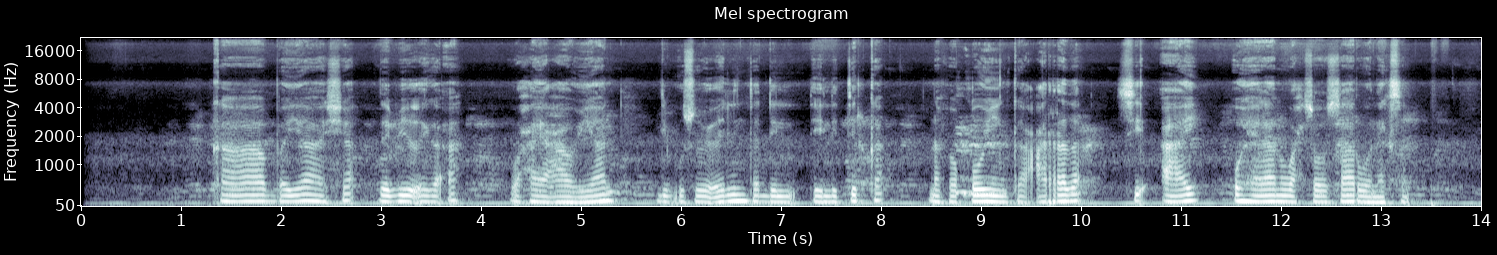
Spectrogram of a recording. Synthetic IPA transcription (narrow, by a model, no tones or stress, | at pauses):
kʰaːbɐjaːʃɐd̪̥ɐβiːʕɪɣɐʔɐhwɑ̰ħɑjʕɑːwɪjaːnd̪ibʊsɔːʕɛlɪnt̪ʰɐd̪ɛlɪt̪ʰɪrkʰɐ | nɐfɑqɔːjɪŋkʰɐ̰ʕɑ̰rɐðɐ | sɪ̰ɐj | ʊɦɛlaːnwɑħsɔːsaːrwɑnaːɡsɐn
